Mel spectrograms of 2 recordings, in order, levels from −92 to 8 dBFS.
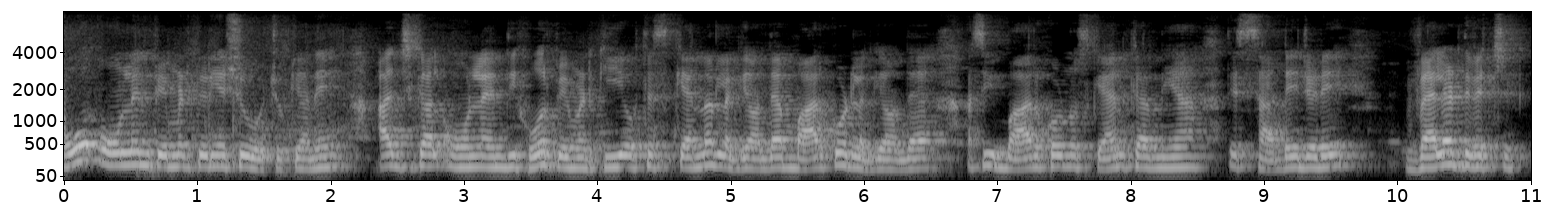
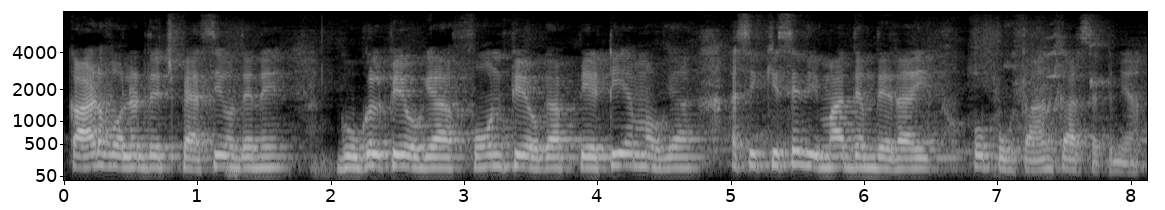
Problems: constant background noise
